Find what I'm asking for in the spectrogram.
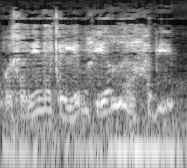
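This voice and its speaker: A woman's voice: high-pitched, big pitch swings, very fast, creaky, a bit bright. A middle-aged Egyptian mother speaking on the phone, anxious and coaxing. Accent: Egyptian Arabic. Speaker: caller's target, a mother. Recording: noisy phone line.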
